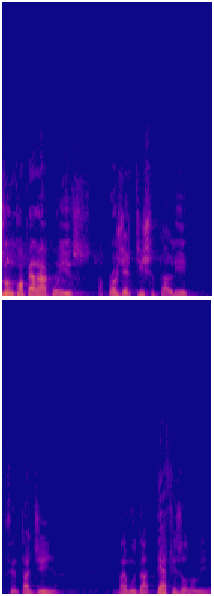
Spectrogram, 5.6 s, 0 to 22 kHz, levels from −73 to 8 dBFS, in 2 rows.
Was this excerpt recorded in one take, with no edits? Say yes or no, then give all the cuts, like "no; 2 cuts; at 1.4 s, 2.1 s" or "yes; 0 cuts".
no; 1 cut; at 1.2 s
